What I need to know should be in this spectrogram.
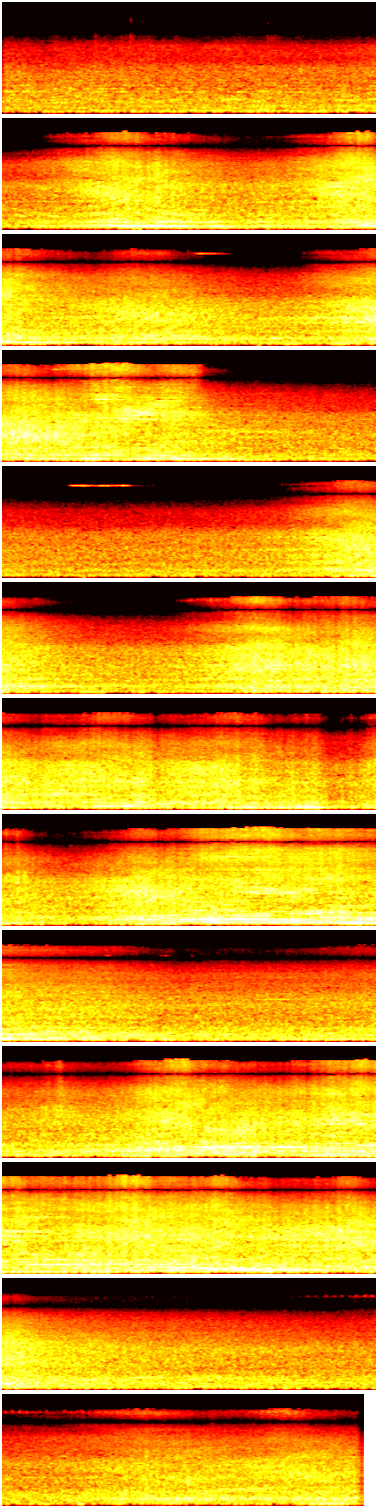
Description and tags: graffito uccello masaccio
florence, ambient-noise, background-noise, firenze, noise, city, background, ambient, car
